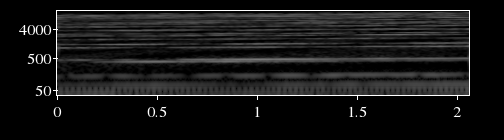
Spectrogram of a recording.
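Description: Background music: soft ambient tones held long and sliding slowly in pitch, over a low pulsing bass.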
